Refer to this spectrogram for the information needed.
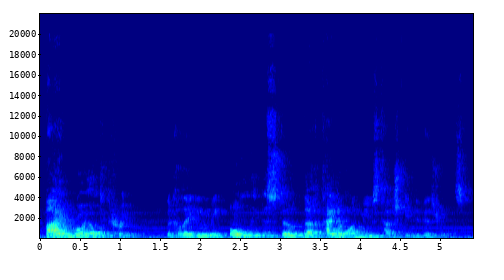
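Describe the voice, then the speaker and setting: A man's voice: a little high, big pitch swings, moderate pace, darkish tone. A man voicing a composed, diplomatic woman who heads a collegium in a storybook reading, courteous and firm. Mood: measured, firm. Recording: echoey room, distant mic, faint noise.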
